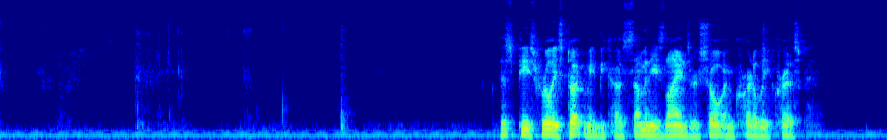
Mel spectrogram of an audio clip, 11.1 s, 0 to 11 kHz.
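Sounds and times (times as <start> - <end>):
hands on book pages: 0.0 - 4.8
steady low hum: 0.0 - 11.0.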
